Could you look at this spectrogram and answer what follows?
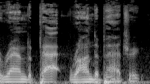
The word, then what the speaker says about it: Rhonda Patrick: And we're back talking to Dr. Rhonda Patrick.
